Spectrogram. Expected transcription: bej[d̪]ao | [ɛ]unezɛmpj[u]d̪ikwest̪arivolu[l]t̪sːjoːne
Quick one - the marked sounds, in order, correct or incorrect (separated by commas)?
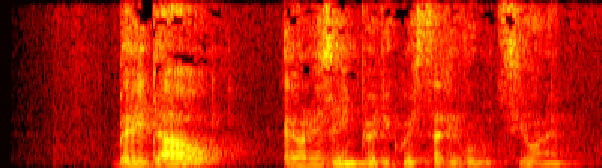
correct, correct, incorrect, incorrect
